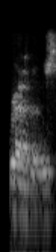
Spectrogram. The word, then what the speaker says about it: Rose: Rose, like writing flower. I said good morning, Ross before, so I apologize.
